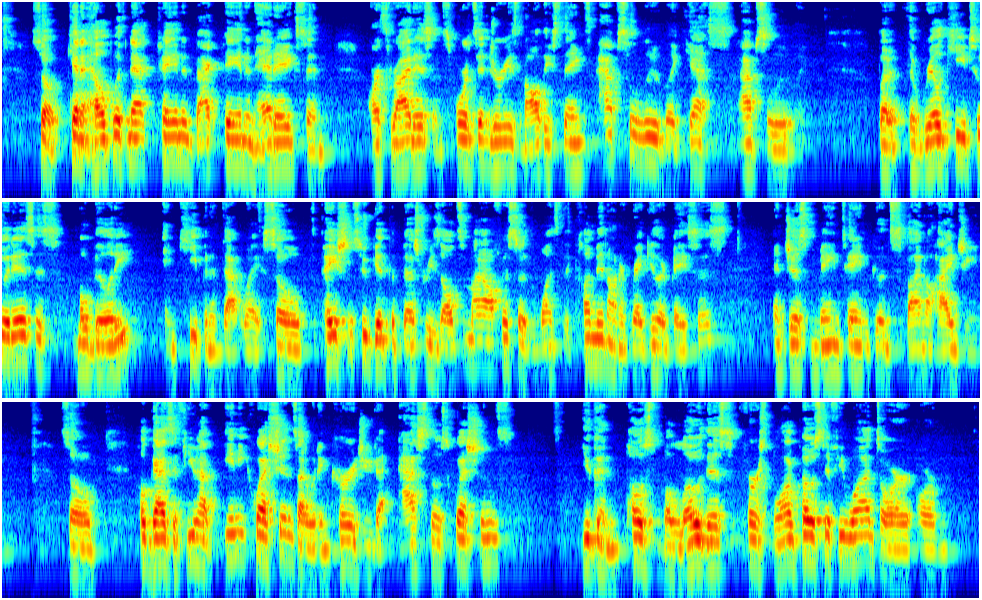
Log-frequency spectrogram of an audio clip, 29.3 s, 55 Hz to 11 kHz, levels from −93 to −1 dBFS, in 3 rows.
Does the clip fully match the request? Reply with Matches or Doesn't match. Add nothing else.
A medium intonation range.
Matches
